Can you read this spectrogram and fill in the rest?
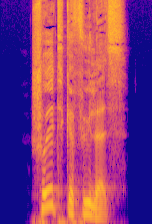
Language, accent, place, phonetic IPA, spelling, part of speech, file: German, Germany, Berlin, [ˈʃʊltɡəˌfyːləs], Schuldgefühles, noun, De-Schuldgefühles.ogg
- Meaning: genitive of Schuldgefühl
